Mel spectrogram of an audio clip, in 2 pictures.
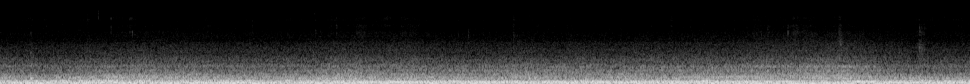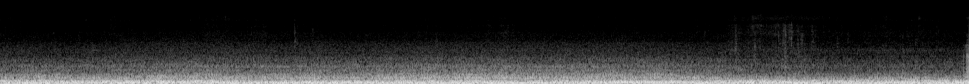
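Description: A Mercedes car engine rumbles steadily while driving on a frozen ice track, loud and continuous with faint tonal whine shifts, with no voices over it.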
